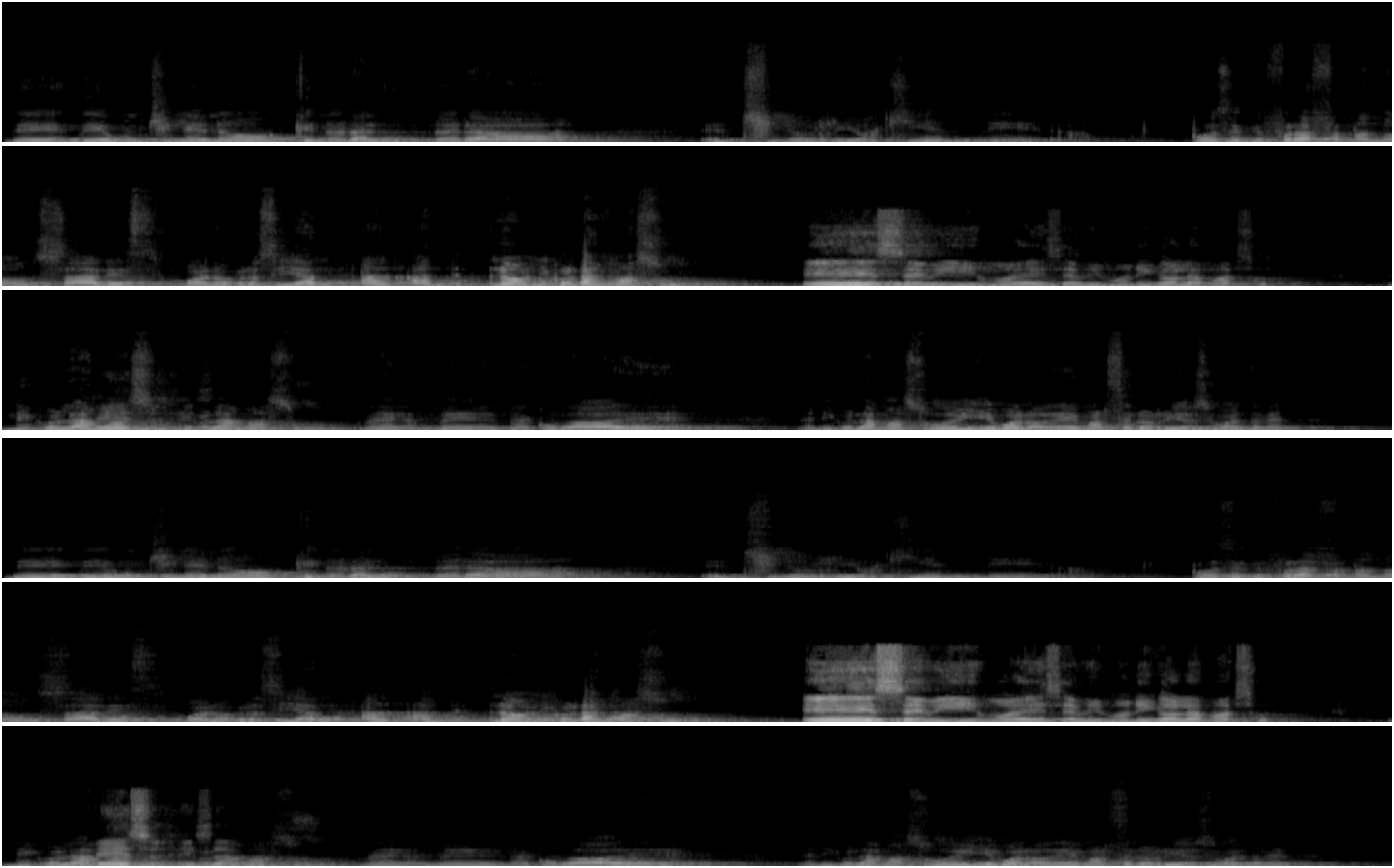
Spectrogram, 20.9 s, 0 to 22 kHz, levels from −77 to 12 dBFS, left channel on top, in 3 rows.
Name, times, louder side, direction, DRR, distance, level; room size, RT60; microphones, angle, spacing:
voice 1, 0.0-2.9 3.5-5.2 5.9-10.4 13.9-17.3 17.9-20.3, left 1 dB, 75° left, 2.6 m, -33 dB
voice 2, 10.9-13.2 14.4-15.1, right 4 dB, 75° right, 0.8 m, -26 dB
25.0 x 22.0 x 5.4 m
head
